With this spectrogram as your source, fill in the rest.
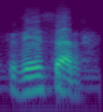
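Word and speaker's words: Wasser: এস এ এর এল কি হচ্ছে এটার হুম ভেসার ভেসার কেন এটা কি এ এর উচ্চারণ কি হয় আনা তাহলে হচ্ছে ভা প্রথমে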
